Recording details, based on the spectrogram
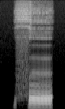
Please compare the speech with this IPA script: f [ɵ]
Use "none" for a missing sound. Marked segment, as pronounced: ɵ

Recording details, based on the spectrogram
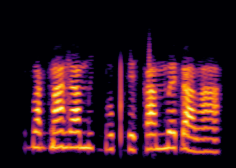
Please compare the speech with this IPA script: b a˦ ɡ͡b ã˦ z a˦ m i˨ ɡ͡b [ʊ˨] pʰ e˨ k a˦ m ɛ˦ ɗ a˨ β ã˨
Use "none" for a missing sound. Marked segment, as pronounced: ʊ˨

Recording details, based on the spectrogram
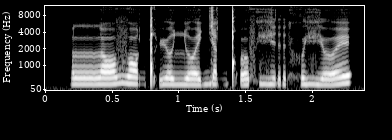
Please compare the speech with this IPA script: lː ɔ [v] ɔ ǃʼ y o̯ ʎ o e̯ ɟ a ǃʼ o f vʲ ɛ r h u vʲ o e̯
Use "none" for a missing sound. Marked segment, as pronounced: v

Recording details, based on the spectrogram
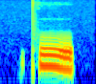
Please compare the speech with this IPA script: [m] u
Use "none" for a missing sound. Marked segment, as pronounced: pʰ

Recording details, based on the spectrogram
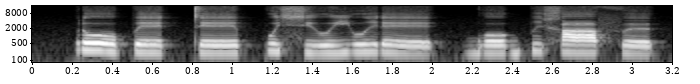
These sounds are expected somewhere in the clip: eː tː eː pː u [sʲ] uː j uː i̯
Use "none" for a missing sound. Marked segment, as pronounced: sʲ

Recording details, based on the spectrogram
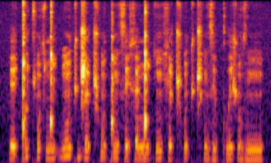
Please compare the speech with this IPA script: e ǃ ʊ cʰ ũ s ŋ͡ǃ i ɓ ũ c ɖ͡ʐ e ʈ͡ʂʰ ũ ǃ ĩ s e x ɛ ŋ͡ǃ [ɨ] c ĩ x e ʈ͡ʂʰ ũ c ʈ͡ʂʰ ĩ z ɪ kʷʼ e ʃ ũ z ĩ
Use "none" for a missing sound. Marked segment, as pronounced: i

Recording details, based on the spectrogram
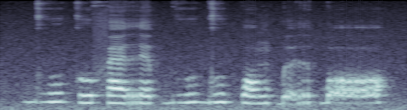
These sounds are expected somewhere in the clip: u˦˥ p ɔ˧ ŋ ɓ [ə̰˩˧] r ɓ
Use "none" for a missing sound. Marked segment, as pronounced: ə̰˩˧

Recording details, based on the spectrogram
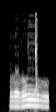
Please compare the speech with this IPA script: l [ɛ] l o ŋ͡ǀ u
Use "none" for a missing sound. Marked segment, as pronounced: ə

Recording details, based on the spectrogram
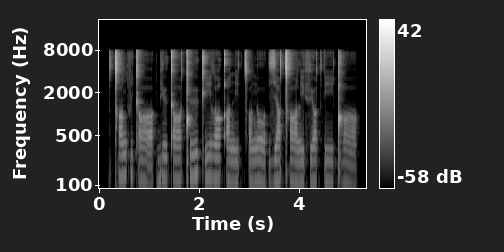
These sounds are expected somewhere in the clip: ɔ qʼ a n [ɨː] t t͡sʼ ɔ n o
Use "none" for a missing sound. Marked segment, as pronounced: iː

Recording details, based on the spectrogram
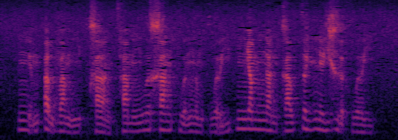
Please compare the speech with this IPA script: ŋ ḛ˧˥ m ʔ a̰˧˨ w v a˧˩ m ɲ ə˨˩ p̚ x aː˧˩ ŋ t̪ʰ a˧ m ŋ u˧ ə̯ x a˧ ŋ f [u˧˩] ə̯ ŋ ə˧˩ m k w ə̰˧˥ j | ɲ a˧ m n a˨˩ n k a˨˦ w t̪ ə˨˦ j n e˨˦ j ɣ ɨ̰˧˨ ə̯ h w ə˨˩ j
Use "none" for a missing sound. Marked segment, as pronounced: ṵ˧˨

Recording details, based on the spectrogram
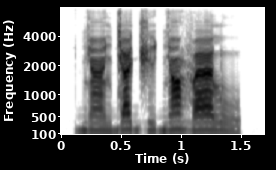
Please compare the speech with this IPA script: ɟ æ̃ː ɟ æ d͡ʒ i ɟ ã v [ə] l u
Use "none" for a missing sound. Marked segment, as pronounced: æ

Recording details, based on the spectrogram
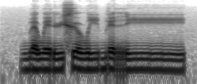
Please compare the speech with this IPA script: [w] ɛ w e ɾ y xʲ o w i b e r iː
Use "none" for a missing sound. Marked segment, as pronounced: b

